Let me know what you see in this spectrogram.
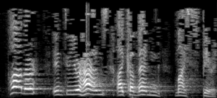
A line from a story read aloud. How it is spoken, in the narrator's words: Jesus cried with a loud voice saying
